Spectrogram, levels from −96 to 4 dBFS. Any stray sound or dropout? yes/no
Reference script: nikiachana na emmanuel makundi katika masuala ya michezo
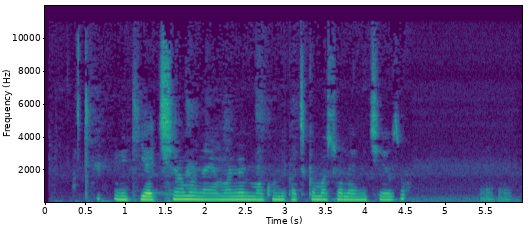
yes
